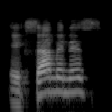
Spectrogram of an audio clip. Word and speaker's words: exámenes: Tienen la mayor intensidad en la antepenúltima sílaba y siempre llevan tilde. Por ejemplo, tenemos amábamos, exámenes, filósofo.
